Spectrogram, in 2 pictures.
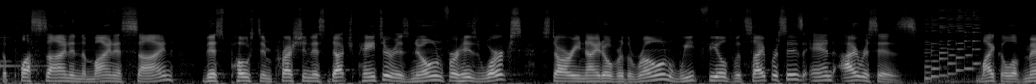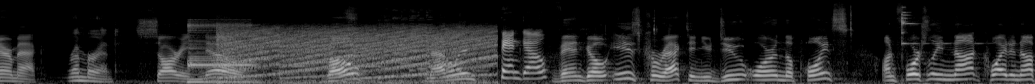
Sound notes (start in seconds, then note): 9.0 ringing; 12.2 sirens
